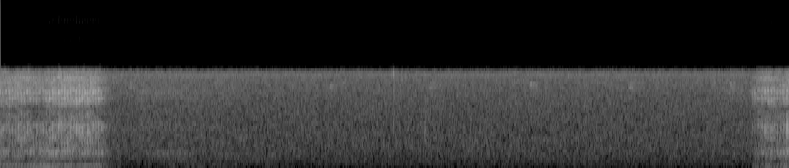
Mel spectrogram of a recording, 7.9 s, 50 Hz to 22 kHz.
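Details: Five-year-old female Newfoundland Lena, weighing 150 pounds, snores heavily in a kitchen. One gravelly, buzzing inhalation lasts roughly a second, then six seconds of near silence pass before another rough snore starts.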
